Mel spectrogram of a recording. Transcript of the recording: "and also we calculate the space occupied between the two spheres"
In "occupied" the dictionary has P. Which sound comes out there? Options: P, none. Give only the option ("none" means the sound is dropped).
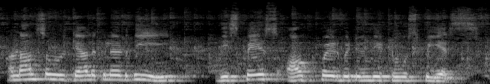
none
